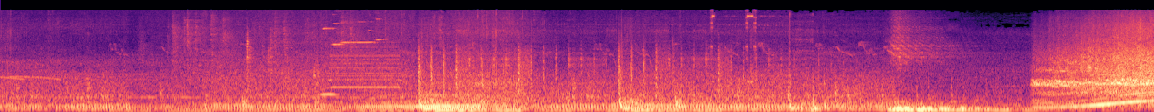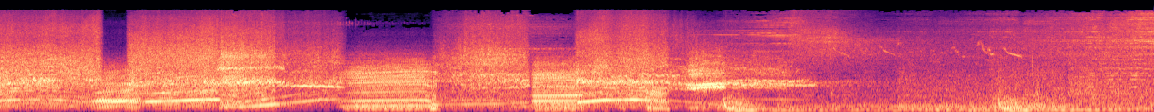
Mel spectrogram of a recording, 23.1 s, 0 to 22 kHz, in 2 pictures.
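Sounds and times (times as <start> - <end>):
tyres squealing: 3.1 - 4.2
music with low throb: 4.0 - 10.2
car engine accelerating hard: 10.3 - 19.0.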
